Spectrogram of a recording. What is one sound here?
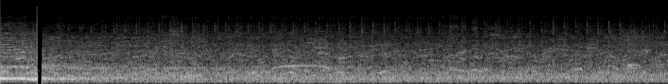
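A large outdoor crowd of men chatters and shouts in the distance.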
